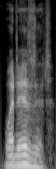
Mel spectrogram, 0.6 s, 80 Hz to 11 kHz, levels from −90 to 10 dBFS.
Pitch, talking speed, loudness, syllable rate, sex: 115 Hz, 305 wpm, -14 LUFS, 6.1 syllables/s, male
